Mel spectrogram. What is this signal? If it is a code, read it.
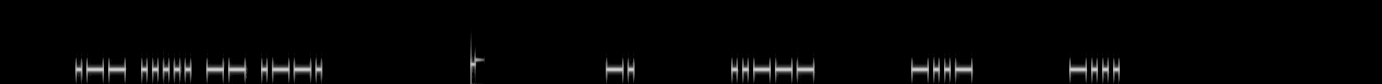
Morse code, heard as a keyed tone, about 23 wpm, spaced as for 11 wpm, 700 Hz. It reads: W5MP N2XB
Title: USA Call Signs - 4 Characters - 6x Character Spacing - 22wpm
